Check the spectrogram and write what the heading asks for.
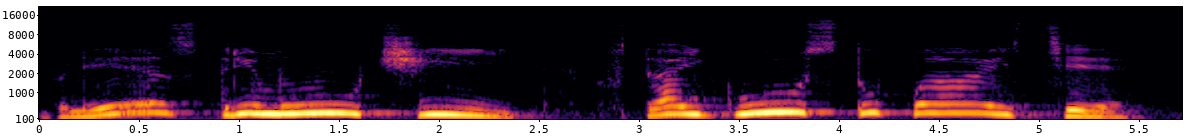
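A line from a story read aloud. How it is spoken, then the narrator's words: Barely audible whisper. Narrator (Russian): Прошептал едва слышно ветер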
